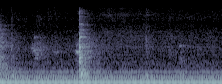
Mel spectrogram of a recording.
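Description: A metal spoon clicking once lightly against a ceramic bowl, with a fainter tap shortly before it, over a steady low hum.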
